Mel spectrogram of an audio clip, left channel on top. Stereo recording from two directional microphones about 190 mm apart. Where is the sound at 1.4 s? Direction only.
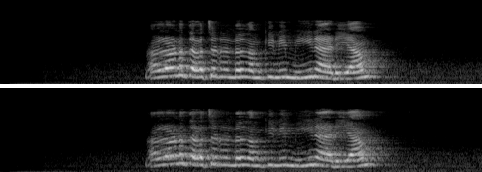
50° left (ahead or behind).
